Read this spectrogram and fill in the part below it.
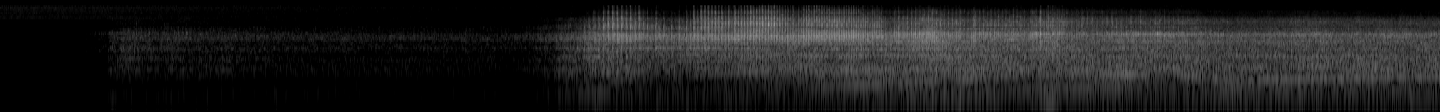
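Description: A Jaguar and a BMW drag racing in a street-legal event: a low engine drone gives way to a loud launch and roaring acceleration at about three seconds, holding strong to the end.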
